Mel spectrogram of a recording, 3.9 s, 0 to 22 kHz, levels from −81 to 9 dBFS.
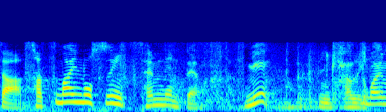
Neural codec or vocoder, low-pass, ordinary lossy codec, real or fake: codec, 16 kHz, 2 kbps, X-Codec, HuBERT features, trained on LibriSpeech; 5.4 kHz; none; fake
